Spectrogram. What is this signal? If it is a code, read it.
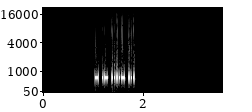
Morse code, heard as a keyed tone, about 52 wpm, 700 Hz. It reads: TA4S
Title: DXCC-100 Call Signs - 4 Characters - Repeated 3x - 50wpm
